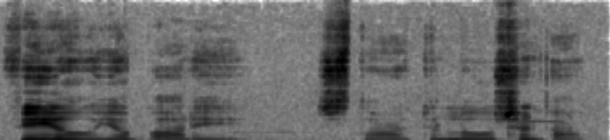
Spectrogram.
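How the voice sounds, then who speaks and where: A man narrating a scripted guided meditation in a soothing, unhurried way, with phrases set apart by pauses. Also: deep voice, a bit bright, distant mic, slight background noise. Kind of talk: slow scripted guided meditation with comic swearing.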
